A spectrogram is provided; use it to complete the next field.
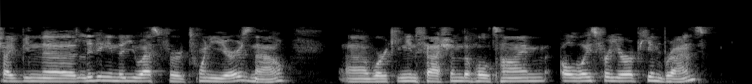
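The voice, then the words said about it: French accent in English. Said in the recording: “I'm French, as my name might suggest, and give it away, and my accent”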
